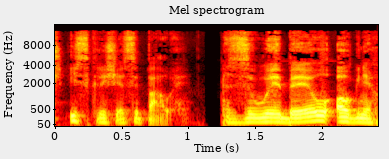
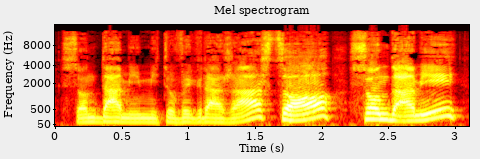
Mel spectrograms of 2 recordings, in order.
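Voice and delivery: loud questions leaping up in pitch; outraged; 4 semitones higher, 11 dB louder, slower than usual. Acted. Father challenged with courts by son, outraged. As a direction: throw the threat back, louder and higher. Father answers son's threat.

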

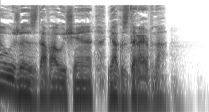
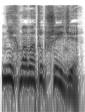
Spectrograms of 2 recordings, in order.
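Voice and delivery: much higher, louder, frantic request; urgent call; 13 semitones higher, 4 dB louder than usual. A narrator's reading. Valentine calls for smelling salts, frantic. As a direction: shout the request down the stairs. Calling down the stairs.

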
